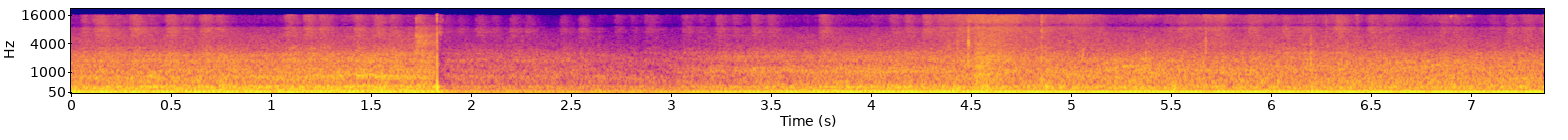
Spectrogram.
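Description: Steady low hum of a passenger train car heard from inside the cabin. About two seconds in the sound suddenly drops, then builds back up over the next few seconds.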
